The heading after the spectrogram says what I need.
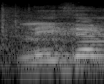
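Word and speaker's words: leisure: লেজার মানে অবসর। অবসর। এখানে যেটা শেখাচ্ছে, এখানে ট্রেজার, মিজার, লেজার সবগুলোতেই এস আছে, কিন্তু উচ্চারণটা হচ্ছে জেড এর।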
